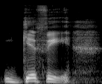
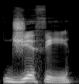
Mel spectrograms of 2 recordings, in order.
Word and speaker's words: Giphy: the company I was discussing is properly pronounced Giphy, not Jiffy, like the campfire popcorn that I love.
